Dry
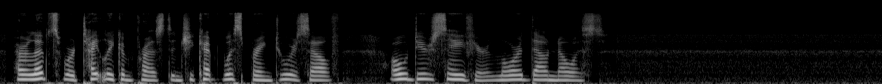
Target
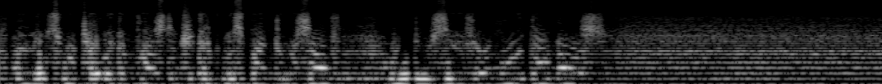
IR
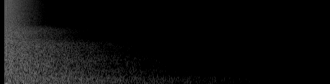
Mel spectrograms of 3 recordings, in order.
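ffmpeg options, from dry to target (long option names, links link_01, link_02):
-filter_complex "[0:a]asettb=1/sr,asplit=3[link_01][link_02][link_03];[link_01]atrim=end=3.104[link_04];[link_02]atrim=start=3.1:end=4.52,asetpts=PTS-STARTPTS,afade=type=in:duration=0.004:curve=qsin,afade=type=out:start_time=1.416:duration=0.004:curve=qsin,equalizer=frequency=270:width_type=o:width=0.94:gain=14.5[link_05];[link_03]atrim=start=4.516[link_06];[link_04][link_05]acrossfade=duration=0.004:curve1=hsin:curve2=qsin[link_07];[link_07][link_06]acrossfade=duration=0.004:curve1=qsin:curve2=hsin,acompressor=threshold=-23dB:ratio=8,acrossover=split=420|1000[link_08][link_09][link_10];[link_08]alimiter=level_in=6dB:limit=-24dB:level=0:latency=1,volume=-6dB[link_11];[link_11][link_09][link_10]amix=inputs=3:normalize=0,acompressor=mode=upward:threshold=-42dB:ratio=2.5,asplit=2[link_12][link_13];[link_13]highpass=frequency=720:poles=1,volume=30dB,asoftclip=type=tanh:threshold=-4dB[link_14];[link_12][link_14]amix=inputs=2:normalize=0,lowpass=frequency=1600:poles=1,volume=-6dB,flanger=delay=3.6:depth=2.9:regen=53:speed=0.4:shape=triangular,afftfilt=real='re*3.46*eq(mod(b,12),0)':imag='im*3.46*eq(mod(b,12),0)':win_size=2048:overlap=0.75,volume=4dB"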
